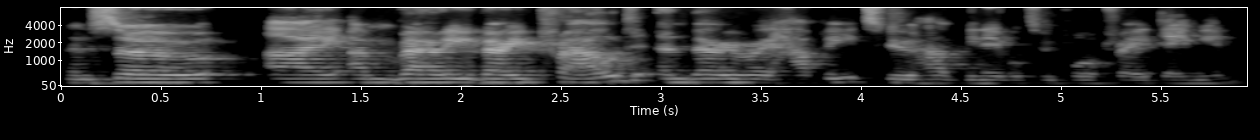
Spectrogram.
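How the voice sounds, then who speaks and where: A man's voice: a little high, level tone, normal speed, a bit bright, echoey room, low-quality recording. A man from Iceland, an actor, chatting enthusiastically on a video call, laughing and repeating words. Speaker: actor guest. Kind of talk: casual chat on a video call.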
